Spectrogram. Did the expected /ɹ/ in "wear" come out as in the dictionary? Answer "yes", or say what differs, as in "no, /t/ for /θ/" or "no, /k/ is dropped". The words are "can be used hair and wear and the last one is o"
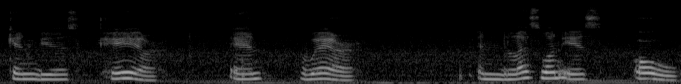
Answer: yes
